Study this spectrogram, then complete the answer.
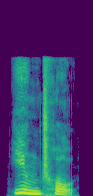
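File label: "应酬", Chinese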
